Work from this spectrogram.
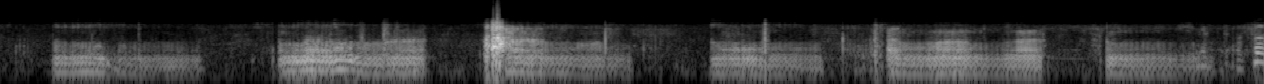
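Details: Angry young Siberian Husky, six and a half months old, growling in low rumbling bursts of one to two seconds separated by short silences, with a sharp bang partway through.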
